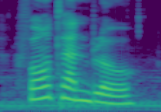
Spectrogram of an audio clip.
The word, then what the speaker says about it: Fontainebleau: Fontainebleau. – Bleu. – Bleu. – So phonetically, Fontaine, B-L-O, B-L-O-W, Bleu. – B-L-O-P-N-O.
